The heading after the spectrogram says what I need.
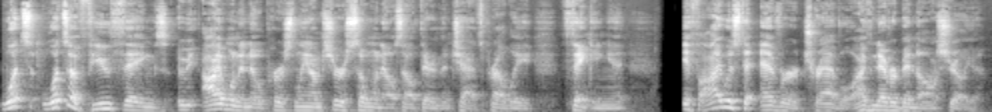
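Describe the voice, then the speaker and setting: A man hosting a casual web show, joking crudely and laughing loudly with his guest. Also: medium pitch, lively intonation, moderate pace. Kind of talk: casual chat.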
